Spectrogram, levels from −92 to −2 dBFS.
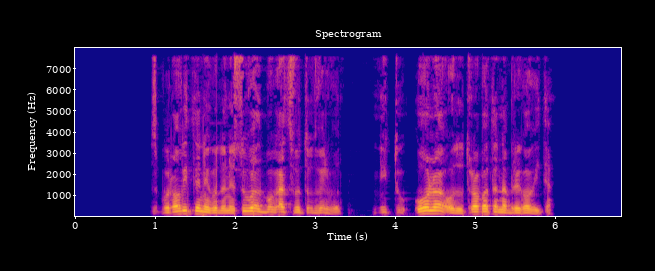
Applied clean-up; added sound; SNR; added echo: neural mask model DeepFilterNet 3.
